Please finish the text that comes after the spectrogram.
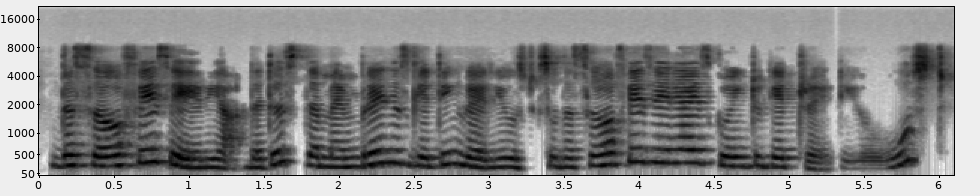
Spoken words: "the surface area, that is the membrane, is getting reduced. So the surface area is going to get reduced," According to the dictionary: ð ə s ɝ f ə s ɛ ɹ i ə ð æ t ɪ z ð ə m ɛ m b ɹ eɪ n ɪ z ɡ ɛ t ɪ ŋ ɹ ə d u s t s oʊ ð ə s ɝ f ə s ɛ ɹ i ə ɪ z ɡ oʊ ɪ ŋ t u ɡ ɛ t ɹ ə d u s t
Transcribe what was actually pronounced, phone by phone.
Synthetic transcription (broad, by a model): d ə s ɝ f ə s ɛ ɹ i ə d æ t ɪ z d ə m ɛ m b ɹ eɪ n ɪ z ɡ ɛ t ɪ ŋ ɹ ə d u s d s oʊ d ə s ɝ f ə s ɛ ɹ i ə ɪ z ɡ oʊ ɪ ŋ t u ɡ ɛ t ɹ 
